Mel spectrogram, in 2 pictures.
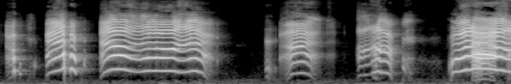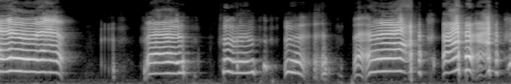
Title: Baby Crying Sound Effect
